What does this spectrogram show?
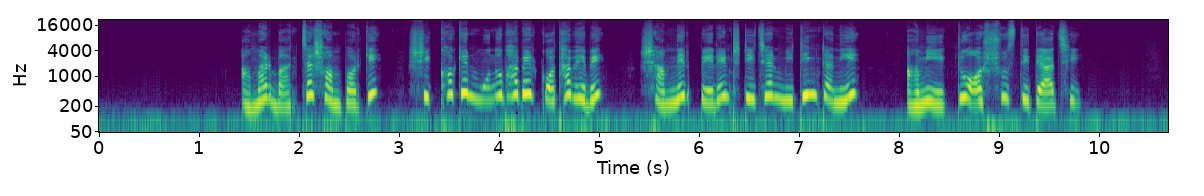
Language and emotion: Bengali, fearful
